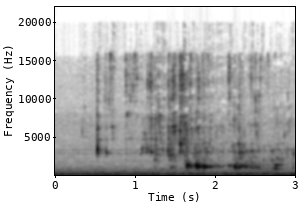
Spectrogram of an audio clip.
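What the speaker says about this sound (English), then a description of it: "So you put the water in there." Water poured from a vessel into a countertop coffee maker's reservoir in a home kitchen; a soft, brief trickling and splashing that swells slightly in the middle, quiet and close, with no talking.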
